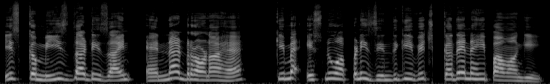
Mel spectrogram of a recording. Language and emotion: Punjabi, disgusted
